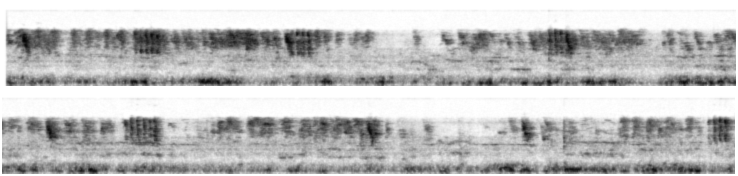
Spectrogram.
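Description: Birds chirping and twittering in irregular high-pitched bursts of up to about a second, over a faint low rumble.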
